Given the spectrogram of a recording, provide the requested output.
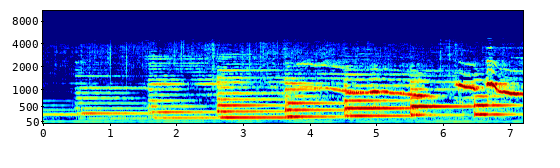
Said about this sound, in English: One of my daughters was taking a lesson while the wife and I listened. I remember the wife's dog, big, fat spaniel it was. He was howling along at the piano the way he always did.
